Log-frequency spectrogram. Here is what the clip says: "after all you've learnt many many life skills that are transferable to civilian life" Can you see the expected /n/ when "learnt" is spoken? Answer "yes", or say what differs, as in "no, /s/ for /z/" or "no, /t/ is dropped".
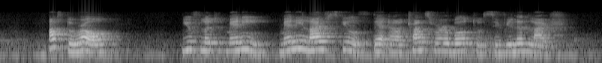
no, /n/ is dropped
